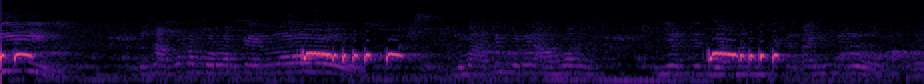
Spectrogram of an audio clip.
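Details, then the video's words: Zebra dove answering a master recording with two strong trilled cooing phrases, each a quick run of pulsed notes, separated by about three seconds, amid steady chatter of other birds. "Langsung reaksi buat masteran perkutut"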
